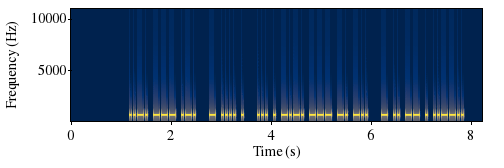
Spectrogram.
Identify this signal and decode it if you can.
Morse code, heard as a keyed tone, about 32 wpm, 700 Hz. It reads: FOR THE SECOND TIME?
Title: Sentences from Top 1000 Words - Review Part 1 - 30wpm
